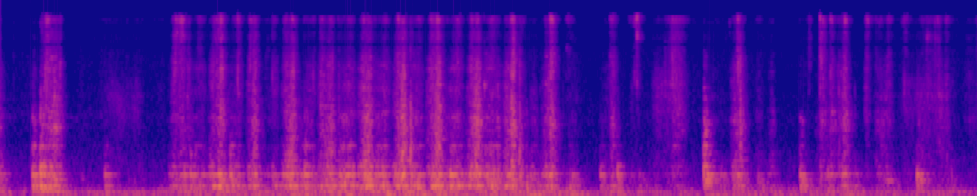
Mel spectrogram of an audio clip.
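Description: Hand chisel, an old timber-framing slick, paring a pine beam: many short scraping strokes in quick succession as chips come off the wood.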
